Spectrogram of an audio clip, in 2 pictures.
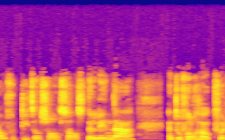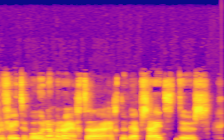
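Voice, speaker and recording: Recorded dry and close with no echo, a woman speaks in a normal speaking voice at medium pitch and a moderate pace with fairly even intonation. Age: 30s. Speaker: former reality TV contestant, interior stylist. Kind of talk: casual interview.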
